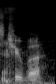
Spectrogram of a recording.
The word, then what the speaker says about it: Chuba: I heard that name pronounced live, and I was really upset that it wasn't Chuba Hubbard. But yeah, it's Chuba.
